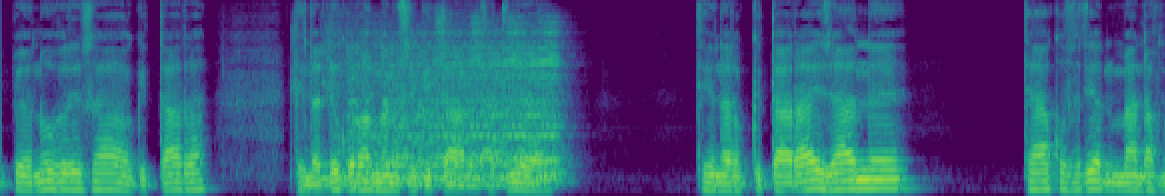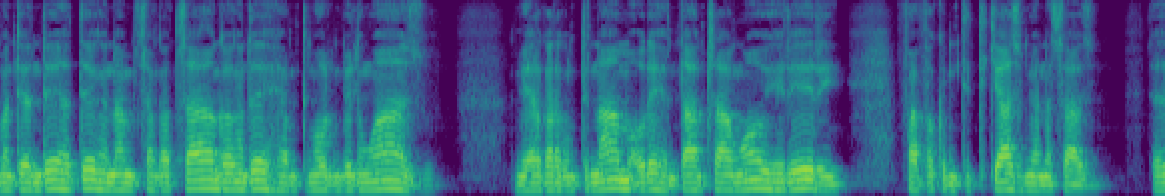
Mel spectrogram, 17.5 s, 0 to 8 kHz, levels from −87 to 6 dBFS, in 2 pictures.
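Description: Feedback echo between two devices, 2.22 to 4.45 s, in this speech: a second device replays the audio, the first device's microphone recaptures it, and the speech returns roughly every 300 ms, at most about 5 dB below it.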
